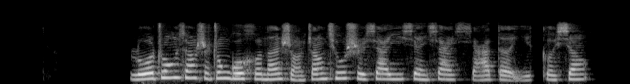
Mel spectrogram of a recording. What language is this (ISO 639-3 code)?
zho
